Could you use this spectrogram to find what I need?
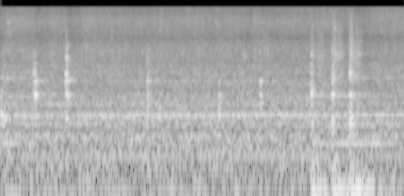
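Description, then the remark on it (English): Meat sizzles steadily in a hot pan as it browns, a continuous hiss dotted with a handful of sharp pops and crackles, with no voices. “I'm gonna turn the fan off while I finish up the show while you hear the sizzle.”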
